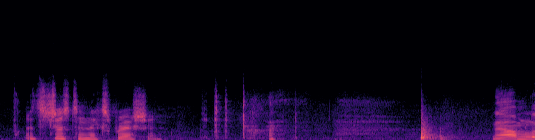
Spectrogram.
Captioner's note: chuckles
